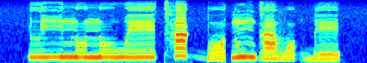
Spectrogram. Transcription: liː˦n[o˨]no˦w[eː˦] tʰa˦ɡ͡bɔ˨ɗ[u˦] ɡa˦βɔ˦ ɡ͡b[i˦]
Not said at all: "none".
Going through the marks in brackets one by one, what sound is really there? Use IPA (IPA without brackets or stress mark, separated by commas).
o˦, eː˦, ũ˦, e˦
